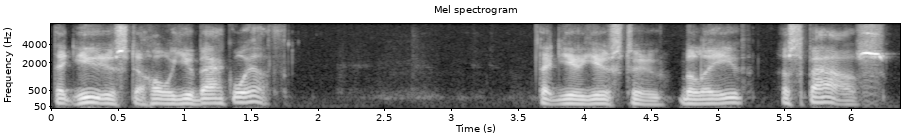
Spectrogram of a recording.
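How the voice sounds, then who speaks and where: A man delivering a channeled prophetic monologue in halting, fragmented, oracular phrases full of coined words. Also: lowish voice, pushed and bright, a little hiss or hum.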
